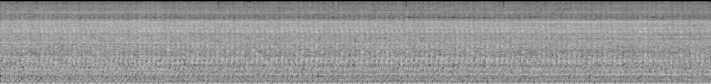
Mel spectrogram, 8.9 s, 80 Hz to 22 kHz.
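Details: 2002 Harley-Davidson Twin Cam Ultra EFI V-twin at idle: lumpy idle with a rough mechanical clatter over the thump; abnormal engine noise, cause unknown.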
